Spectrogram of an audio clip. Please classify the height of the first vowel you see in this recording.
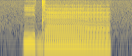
high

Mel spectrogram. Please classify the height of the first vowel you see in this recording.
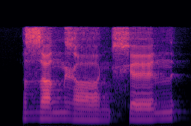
low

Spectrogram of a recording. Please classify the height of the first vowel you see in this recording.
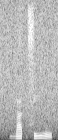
low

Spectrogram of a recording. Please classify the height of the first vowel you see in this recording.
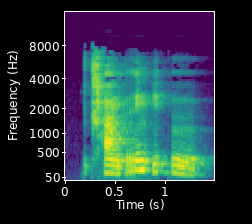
low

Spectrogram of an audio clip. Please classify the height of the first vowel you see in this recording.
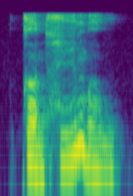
mid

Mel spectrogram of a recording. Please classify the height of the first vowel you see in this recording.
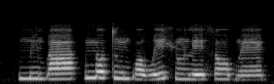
high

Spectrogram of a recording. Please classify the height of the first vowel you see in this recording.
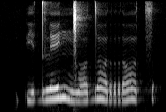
mid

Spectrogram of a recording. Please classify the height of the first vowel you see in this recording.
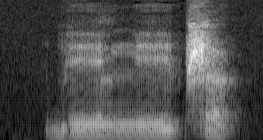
high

